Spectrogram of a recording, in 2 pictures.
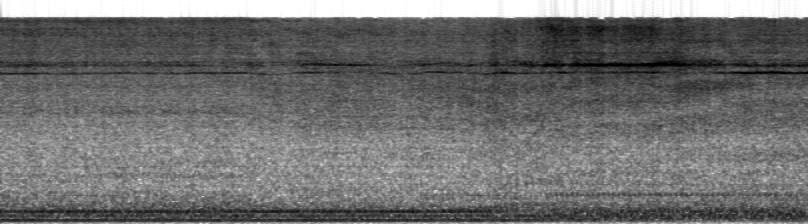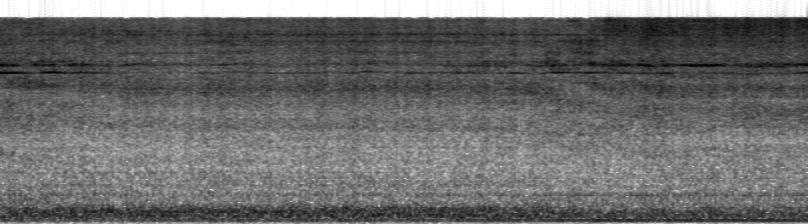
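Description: A small plane's propeller engine drones steadily from inside the cabin.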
